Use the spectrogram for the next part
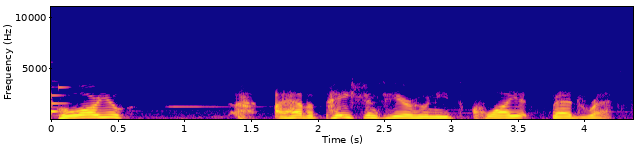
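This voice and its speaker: Muffled, guarded doctor. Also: male voice, fairly high pitch, expressive, unhurried, no echo, soft background music. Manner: formal, protective. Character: guarded, curt male doctor. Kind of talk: video game voice acting. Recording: thin, muffled band-limited sound.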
